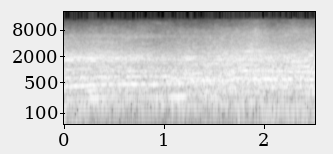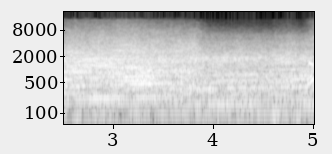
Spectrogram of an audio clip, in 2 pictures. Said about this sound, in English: All these drivers beginning their first flyer lap now.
